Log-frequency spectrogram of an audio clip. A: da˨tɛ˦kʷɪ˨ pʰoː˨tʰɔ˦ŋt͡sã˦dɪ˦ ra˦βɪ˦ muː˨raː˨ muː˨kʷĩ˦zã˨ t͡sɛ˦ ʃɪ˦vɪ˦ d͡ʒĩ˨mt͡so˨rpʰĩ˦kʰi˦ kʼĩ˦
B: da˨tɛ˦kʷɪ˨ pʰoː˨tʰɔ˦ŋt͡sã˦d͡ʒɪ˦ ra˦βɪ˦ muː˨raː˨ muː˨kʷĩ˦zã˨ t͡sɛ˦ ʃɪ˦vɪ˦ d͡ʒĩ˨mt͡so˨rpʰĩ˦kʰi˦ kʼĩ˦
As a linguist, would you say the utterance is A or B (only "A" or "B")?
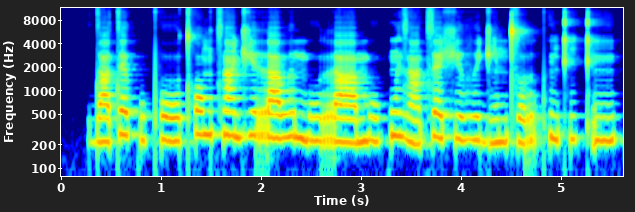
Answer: B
